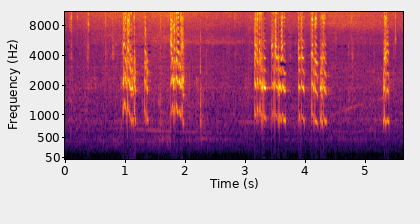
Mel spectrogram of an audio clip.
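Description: A ratchet wrench clicks in short bursts against metal.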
